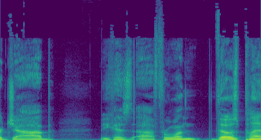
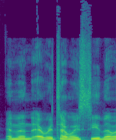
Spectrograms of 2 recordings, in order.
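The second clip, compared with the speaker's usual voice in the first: usual speaking voice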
